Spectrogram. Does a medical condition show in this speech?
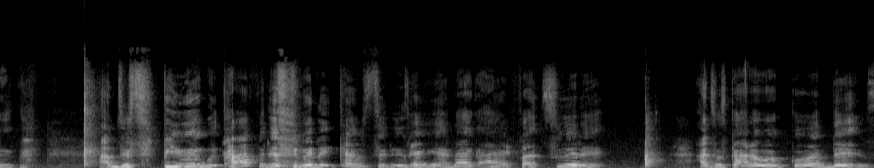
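Yes: cerebral palsy.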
